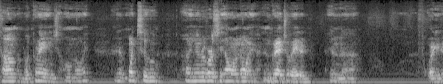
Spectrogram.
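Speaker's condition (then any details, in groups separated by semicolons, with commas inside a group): Parkinson's disease; mild, about four years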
